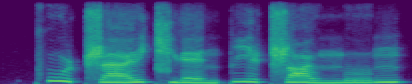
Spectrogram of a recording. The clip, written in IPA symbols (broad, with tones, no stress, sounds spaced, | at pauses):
kʰ u˥˩ ʈ͡ʂ a˧˥ ɪ̯ t͡ɕ ɥ ɛ˨˩ n p i˥˧ ʈ͡ʂ ɑ˥˩ ʊ̯ n̪ ʊ˧˥ ŋ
